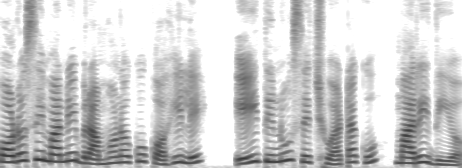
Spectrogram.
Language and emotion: Odia, neutral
